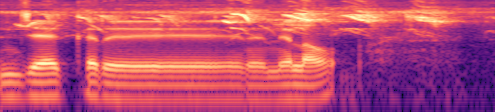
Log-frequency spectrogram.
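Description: A man's voice drawing out one long sound for about a second, with small birds chirping in the background.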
